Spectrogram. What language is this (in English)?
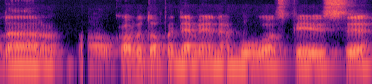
Lithuanian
